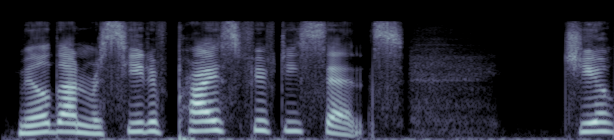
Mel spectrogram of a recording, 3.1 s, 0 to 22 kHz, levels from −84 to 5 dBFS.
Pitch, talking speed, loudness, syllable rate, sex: 235 Hz, 155 wpm, -19 LUFS, 5.6 syllables/s, female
